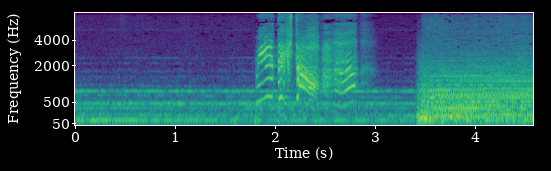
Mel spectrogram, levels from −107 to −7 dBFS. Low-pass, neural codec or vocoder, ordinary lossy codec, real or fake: none; none; none; real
